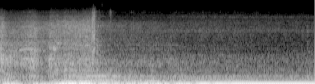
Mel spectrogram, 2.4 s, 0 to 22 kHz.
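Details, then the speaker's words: Ford Fiesta 1.25 Zetec after work to cure a misfire: engine fires up and settles into smooth, even run with steady revs and no stumbles or skipped beats; misfire fixed, idle and rev normal. "we ain't got to missfire let's give her a little rev oh listen to that I think by the sounds of it we sorted it"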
